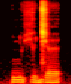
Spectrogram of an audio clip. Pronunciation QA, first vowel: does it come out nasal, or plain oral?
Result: oral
